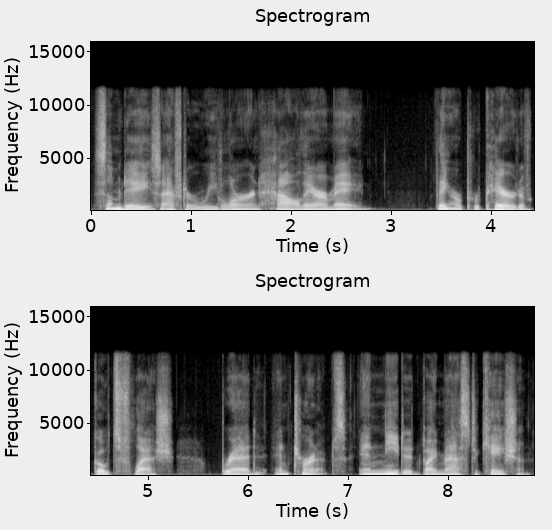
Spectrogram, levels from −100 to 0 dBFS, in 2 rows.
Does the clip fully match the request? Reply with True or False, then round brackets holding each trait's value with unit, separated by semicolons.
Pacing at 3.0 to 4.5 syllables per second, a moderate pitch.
True (4.4 syllables/s; 150 Hz)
